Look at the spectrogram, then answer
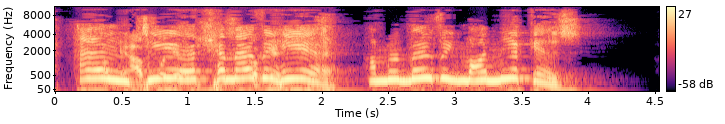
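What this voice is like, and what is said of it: Put-on British accent. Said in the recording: “she's got that British accent.”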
